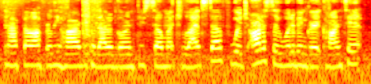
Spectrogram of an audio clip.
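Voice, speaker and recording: A woman's medium-pitched, monotone voice at a moderate pace, with flat intonation and noticeable background noise. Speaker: video blogger. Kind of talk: casual monologue while eating. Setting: in a car in a parking lot. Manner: soft-spoken; halting, lots of fillers.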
